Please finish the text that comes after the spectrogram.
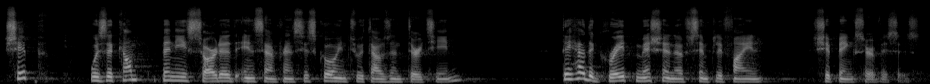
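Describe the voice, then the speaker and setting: A man from Morocco giving a prepared keynote talk at a conference, measured and deliberate. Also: a little high, expressive, fairly bright tone. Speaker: conference speaker. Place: conference hall. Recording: reverberant conference hall.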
